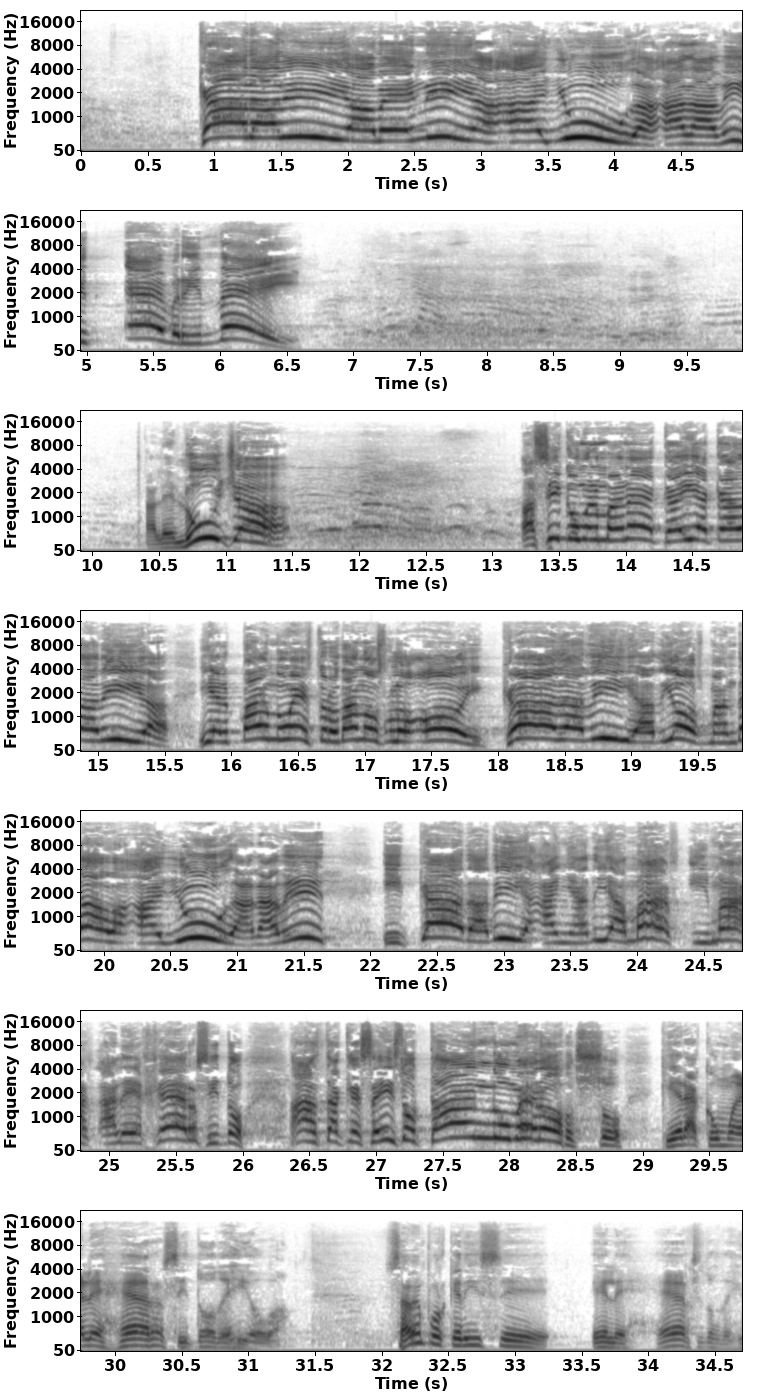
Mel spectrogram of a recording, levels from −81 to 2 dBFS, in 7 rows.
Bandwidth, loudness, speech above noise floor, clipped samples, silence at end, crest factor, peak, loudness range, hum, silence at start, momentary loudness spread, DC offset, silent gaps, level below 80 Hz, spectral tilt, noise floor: 16.5 kHz; -12 LUFS; 35 dB; under 0.1%; 0.1 s; 14 dB; 0 dBFS; 9 LU; none; 0.9 s; 14 LU; 2%; none; -58 dBFS; -1 dB/octave; -48 dBFS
